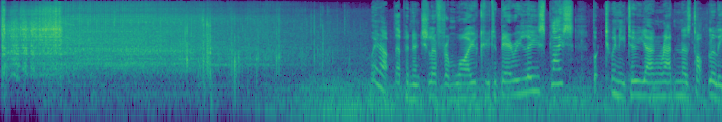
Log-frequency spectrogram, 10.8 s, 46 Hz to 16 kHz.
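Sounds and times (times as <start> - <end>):
car engine cranking and starting then idling: 0.0 - 6.8
speech: 5.6 - 10.8.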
